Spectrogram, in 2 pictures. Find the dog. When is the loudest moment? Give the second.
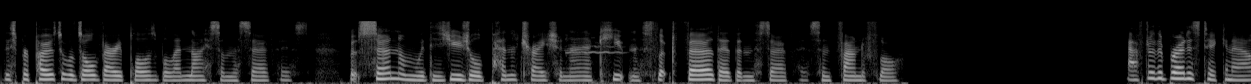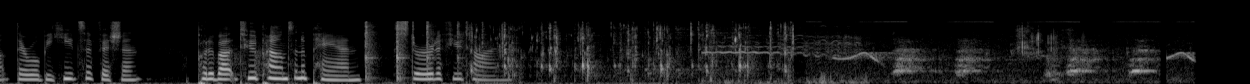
24 s.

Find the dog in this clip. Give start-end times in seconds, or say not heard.
17.1-24.5.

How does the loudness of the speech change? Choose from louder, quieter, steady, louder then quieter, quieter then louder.
steady.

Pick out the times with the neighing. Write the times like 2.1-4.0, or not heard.
5.7-6.3, 19.5-21.2.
